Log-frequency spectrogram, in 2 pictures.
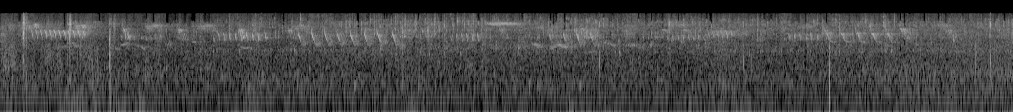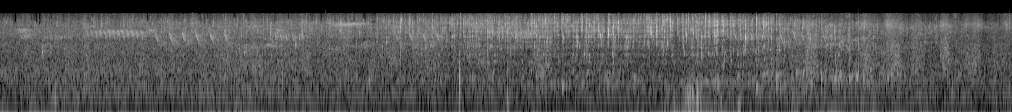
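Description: Water running and trickling from a stone wall fountain, a steady splashing that grows louder in the second half. Small birds chirp and trill repeatedly through the first half.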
